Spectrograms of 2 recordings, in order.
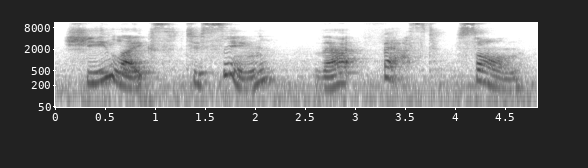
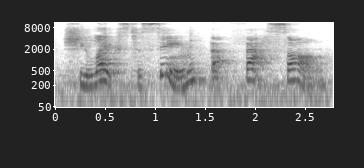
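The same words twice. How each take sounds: First: It is read slowly and choppily, like a robot. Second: It is read faster and more smoothly, flowing along. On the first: "I read it a little bit like a robot" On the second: "read it with me a little bit faster this time"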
